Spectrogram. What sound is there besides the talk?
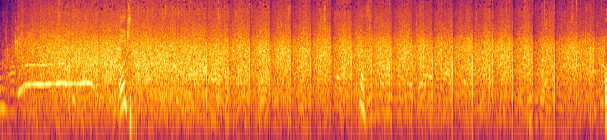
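audience applause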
